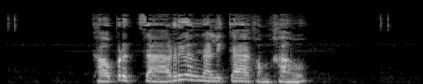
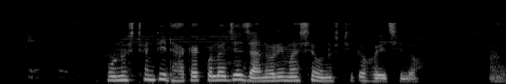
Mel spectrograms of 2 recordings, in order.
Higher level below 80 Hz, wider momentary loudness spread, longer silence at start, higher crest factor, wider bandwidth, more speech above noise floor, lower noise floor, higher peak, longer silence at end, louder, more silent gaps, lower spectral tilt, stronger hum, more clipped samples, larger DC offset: first, -54 dBFS vs -70 dBFS; second, 8 LU vs 12 LU; about the same, 0.95 s vs 1.05 s; about the same, 20 dB vs 18 dB; first, 11.5 kHz vs 7.6 kHz; about the same, 45 dB vs 44 dB; second, -64 dBFS vs -75 dBFS; first, -2 dBFS vs -16 dBFS; first, 1.15 s vs 0 s; first, -19 LUFS vs -32 LUFS; neither; second, -3.5 dB/octave vs -5.5 dB/octave; neither; neither; neither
